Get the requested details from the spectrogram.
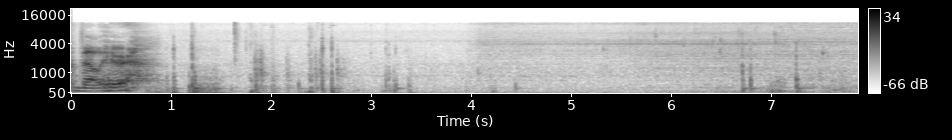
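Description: Fingers tap and click against a metal water valve.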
